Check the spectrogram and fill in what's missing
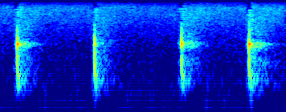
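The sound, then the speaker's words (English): An axe chops into a wooden telephone pole in Burbank, in fog, with four sharp, solid thwacks at an uneven, unhurried pace. Each blow gives a brief ringing knock that fades quickly. No voices are heard. “You just chopped down the only telephone pole in Burbank”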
